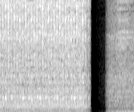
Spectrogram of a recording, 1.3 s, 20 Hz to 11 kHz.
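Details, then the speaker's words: Volkswagen Touareg V6 TDI diesel running after repair of a no-start with code P0087 (fuel rail system pressure), no fault codes left, no smoke; an even, settled idle with a steady low rumble and no knock or stumble; normal idle. "Ayan yung ating ah Volkswagen v6 v6 engine Ayan umaandar na siya"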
